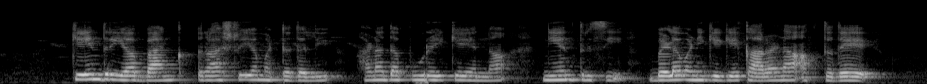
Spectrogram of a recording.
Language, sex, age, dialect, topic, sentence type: Kannada, female, 18-24, Coastal/Dakshin, banking, statement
